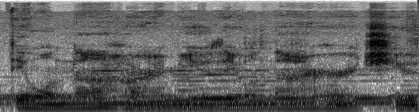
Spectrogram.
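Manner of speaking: usual speaking voice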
